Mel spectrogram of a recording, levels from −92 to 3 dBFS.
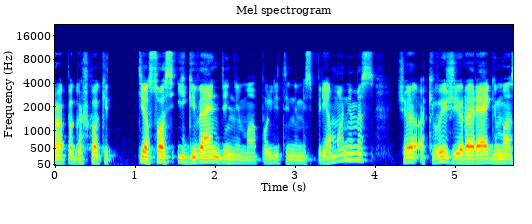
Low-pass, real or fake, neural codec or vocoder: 9.9 kHz; fake; codec, 24 kHz, 3.1 kbps, DualCodec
